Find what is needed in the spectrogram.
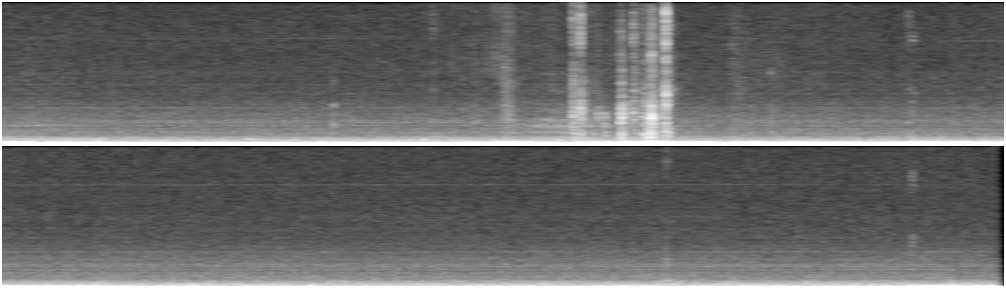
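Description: Clicking at a computer: a cluster of sharp clicks about three seconds in, and a few dull low thuds around five and ten seconds in, over quiet room tone.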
